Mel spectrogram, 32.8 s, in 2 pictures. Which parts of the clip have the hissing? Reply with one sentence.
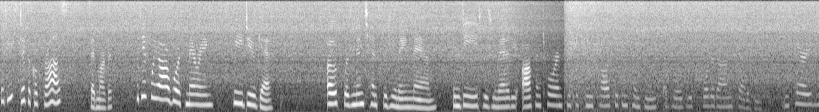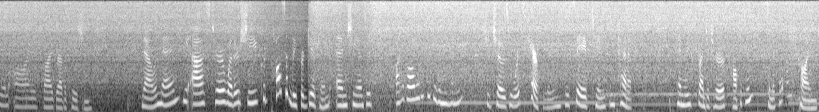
The hissing can be heard from 0.0 to 32.7 s.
